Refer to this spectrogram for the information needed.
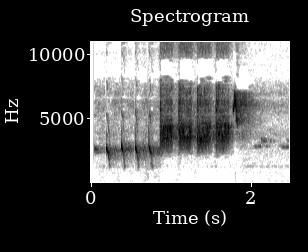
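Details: Oriental magpie-robin singing energetically, a fill-in song with pauses meant to provoke rival birds to fight: four quick descending chirps, then a run of loud buzzy notes ending in a sharp upward flick.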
